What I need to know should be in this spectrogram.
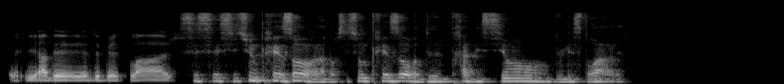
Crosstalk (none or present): none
